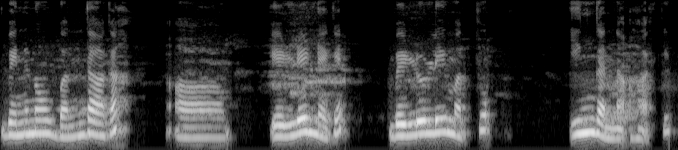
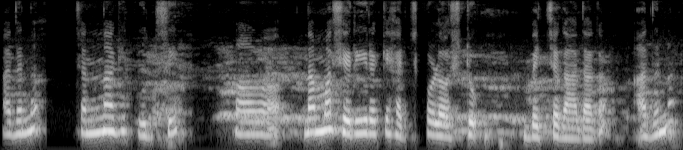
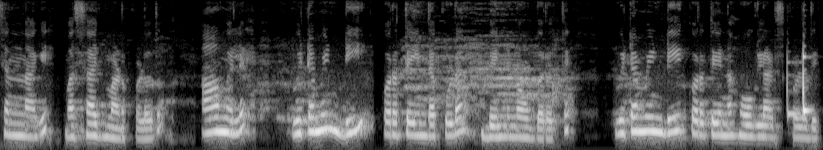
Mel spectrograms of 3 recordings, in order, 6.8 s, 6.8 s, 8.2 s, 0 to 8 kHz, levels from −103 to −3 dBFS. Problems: constant background noise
